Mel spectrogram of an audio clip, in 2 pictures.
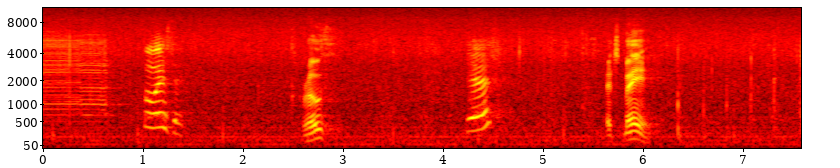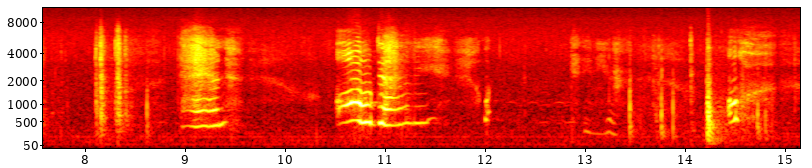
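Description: A woman cries out in distress into a microphone, heard as an old radio broadcast.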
